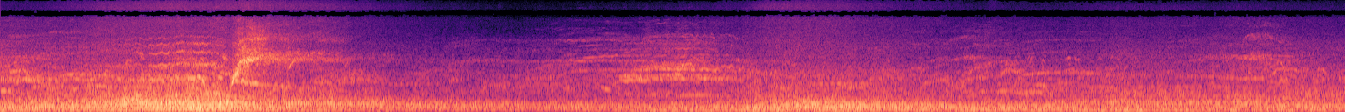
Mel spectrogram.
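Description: B&M flying coaster train rumbling along the steel track overhead, swelling loudest about two to three seconds in and again around ten seconds in, among the voices of the people around.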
